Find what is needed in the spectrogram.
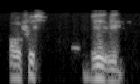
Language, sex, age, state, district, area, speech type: Urdu, male, 30-45, Uttar Pradesh, Gautam Buddha Nagar, urban, conversation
